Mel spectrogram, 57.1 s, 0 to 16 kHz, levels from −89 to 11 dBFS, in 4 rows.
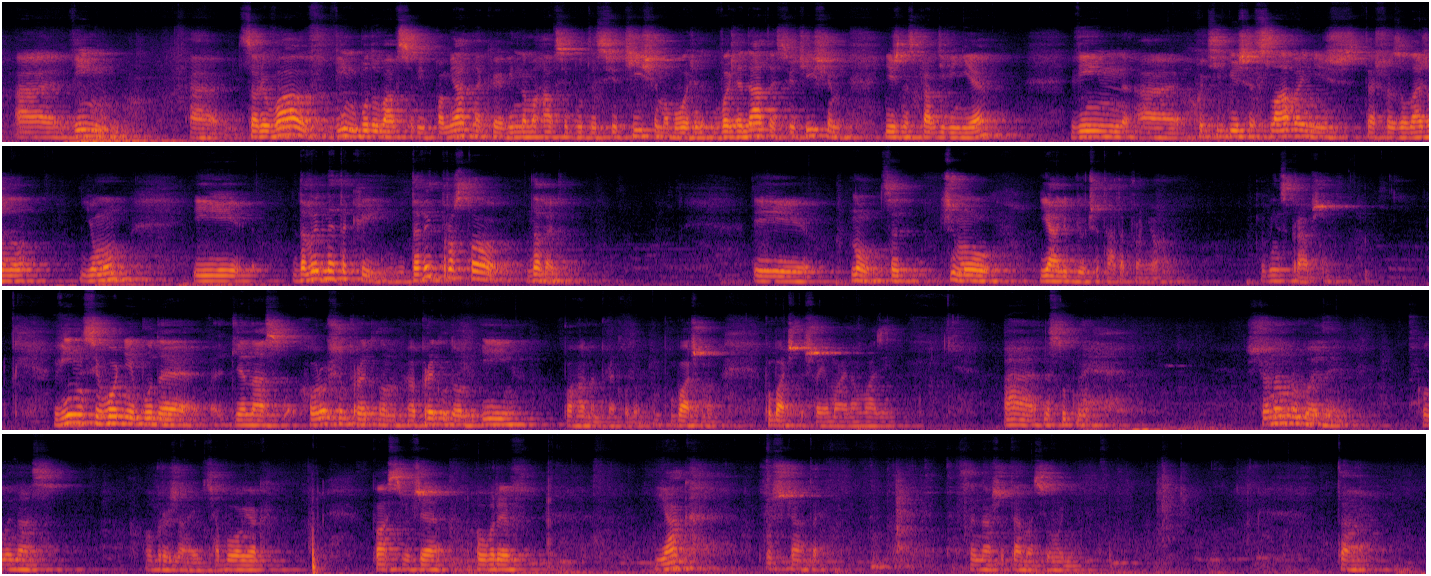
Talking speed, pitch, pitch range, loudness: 85 wpm, 135 Hz, 125-150 Hz, -24 LUFS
